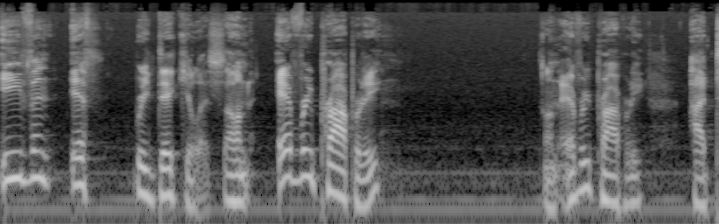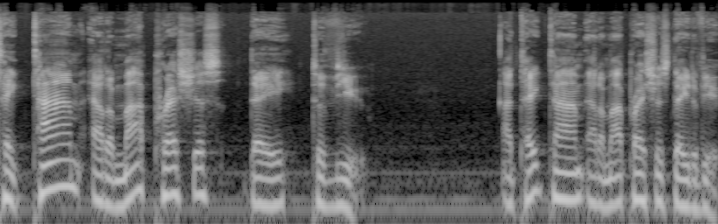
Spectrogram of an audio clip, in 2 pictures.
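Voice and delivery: slow, measured, deliberate, spelled-out delivery. Leading listeners through an investor pledge to repeat, saying it kind of slow. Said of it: "I'm going to say this kind of slow".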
